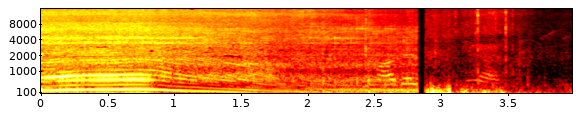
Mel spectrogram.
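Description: A chainsaw cutting a large tree revs high and winds down, then cuts off, followed by a few knocks and rustles nearby.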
